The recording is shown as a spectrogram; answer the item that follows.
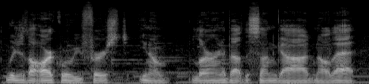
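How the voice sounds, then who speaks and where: Low male voice, casual podcast talk, hesitant explaining, faint music behind. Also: little pitch movement, fairly quick, fairly bright tone.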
